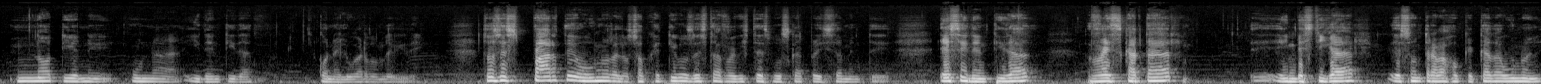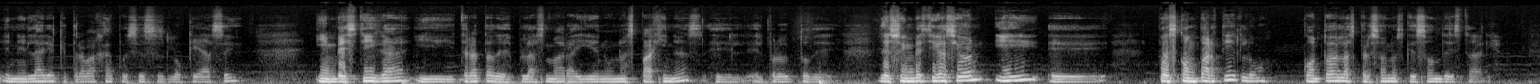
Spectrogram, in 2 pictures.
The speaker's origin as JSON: {"language": "Spanish", "region": "Mexico City", "country": "Mexico", "lives_now": "Ixtapaluca, Mexico", "said": "Yo provengo de la Ciudad de México y pues por azares del destino me tocó tener mi casa por acá hace ya 27 años"}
